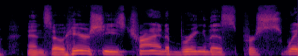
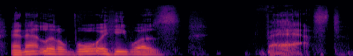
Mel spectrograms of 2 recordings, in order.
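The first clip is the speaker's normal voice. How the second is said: normal talking voice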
